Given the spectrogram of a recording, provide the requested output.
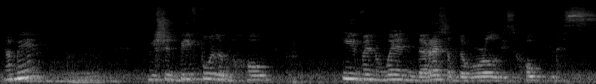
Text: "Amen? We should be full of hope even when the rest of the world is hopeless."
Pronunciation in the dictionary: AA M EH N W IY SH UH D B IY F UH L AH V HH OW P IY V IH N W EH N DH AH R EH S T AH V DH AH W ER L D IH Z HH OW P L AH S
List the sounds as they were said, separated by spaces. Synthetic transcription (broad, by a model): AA M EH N W IY SH UH D B IY F UH L AH V HH OW P IY V IH N W EH N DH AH R EH S T AH V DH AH W ER L D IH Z HH OW P L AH S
